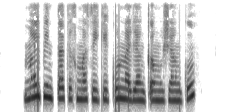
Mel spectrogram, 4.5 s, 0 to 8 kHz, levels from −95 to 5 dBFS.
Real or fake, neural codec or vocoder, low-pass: real; none; 7.2 kHz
